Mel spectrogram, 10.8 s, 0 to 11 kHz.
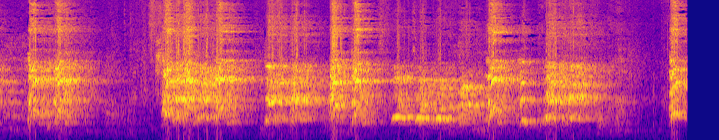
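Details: Dogs barking loudly in sustained overlapping bursts, several harsh barks and yips running together almost without pause, recorded 10 April 2015 at a lot.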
